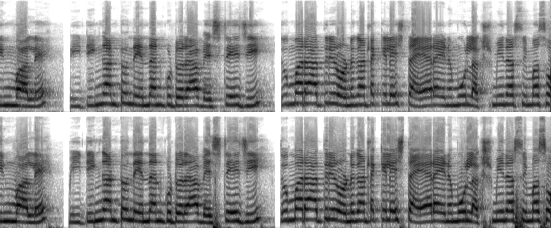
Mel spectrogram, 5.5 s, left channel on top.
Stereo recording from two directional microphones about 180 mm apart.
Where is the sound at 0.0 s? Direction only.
25° right (ahead or behind).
